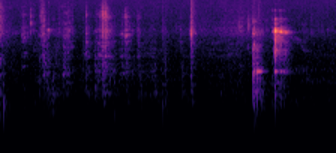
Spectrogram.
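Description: Faint scattered clicks and light knocks of a person moving about and handling things, with two short, louder sounds near the end.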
